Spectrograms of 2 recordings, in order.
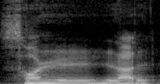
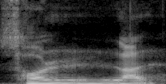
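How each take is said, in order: Both takes have the same delivery.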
